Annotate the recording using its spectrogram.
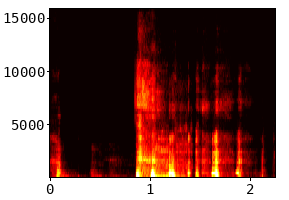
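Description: A man laughing in four or five short, quick bursts, starting about a second in.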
